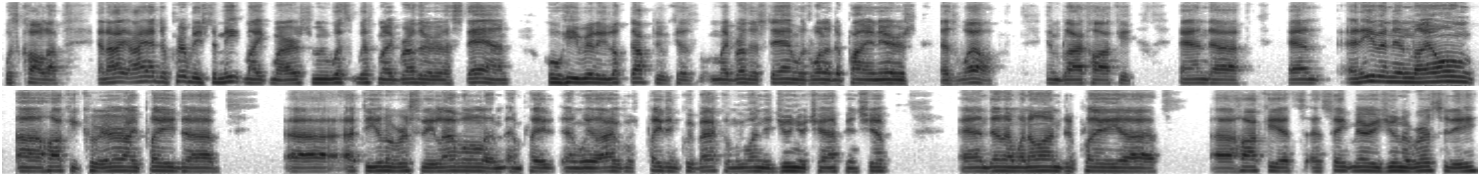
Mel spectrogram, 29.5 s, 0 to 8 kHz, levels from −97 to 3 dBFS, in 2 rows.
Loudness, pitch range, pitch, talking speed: -15 LUFS, 120-135 Hz, 125 Hz, 175 wpm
